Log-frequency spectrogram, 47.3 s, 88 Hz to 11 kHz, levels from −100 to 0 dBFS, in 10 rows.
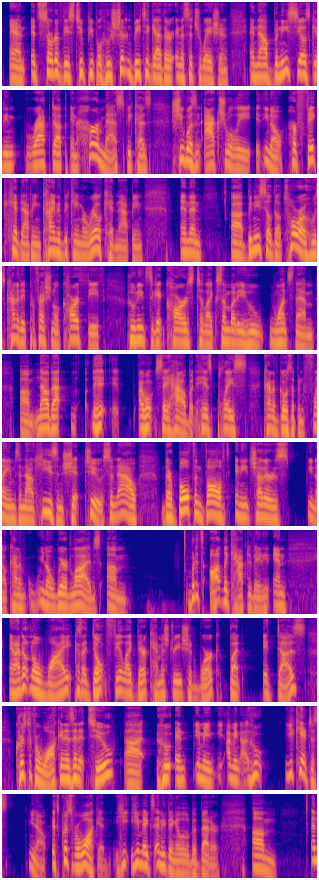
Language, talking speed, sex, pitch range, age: English, 195 wpm, male, 130-170 Hz, 30-49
